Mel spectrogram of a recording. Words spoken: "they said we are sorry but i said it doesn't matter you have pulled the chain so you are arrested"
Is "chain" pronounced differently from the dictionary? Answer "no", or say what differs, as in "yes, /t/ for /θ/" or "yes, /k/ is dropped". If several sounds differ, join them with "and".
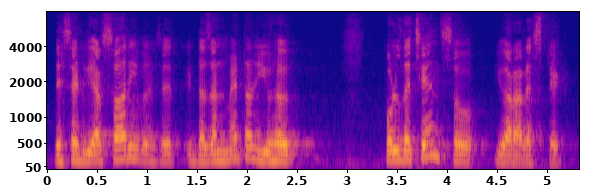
no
